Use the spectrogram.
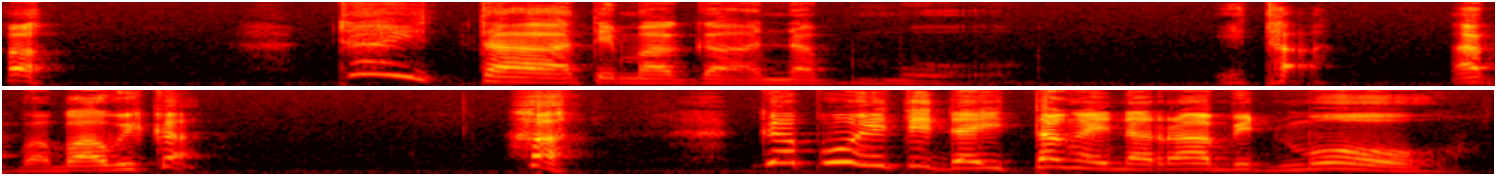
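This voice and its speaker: A woman's voice: mid-range voice, huge pitch swings, slow, pauses often, bright, forceful tone, full character voice. A woman playing an indignant, protective middle-aged mother in a radio drama, scolding and demanding answers. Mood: disappointed, scolding. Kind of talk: Ilocano radio drama acting.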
